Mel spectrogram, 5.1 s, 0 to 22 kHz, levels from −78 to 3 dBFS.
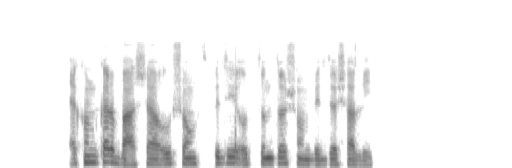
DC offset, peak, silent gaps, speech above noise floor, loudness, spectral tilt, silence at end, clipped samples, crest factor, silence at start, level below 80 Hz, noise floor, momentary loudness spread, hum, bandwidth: under 0.1%; -14 dBFS; none; over 56 dB; -35 LUFS; -5.5 dB/octave; 1.4 s; under 0.1%; 22 dB; 0.7 s; -68 dBFS; under -90 dBFS; 6 LU; none; 8 kHz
